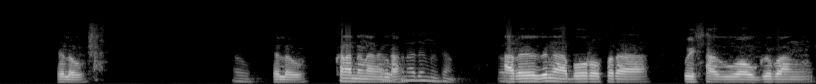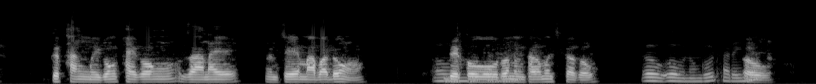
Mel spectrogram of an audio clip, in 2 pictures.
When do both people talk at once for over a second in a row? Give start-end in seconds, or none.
12.7-14.1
